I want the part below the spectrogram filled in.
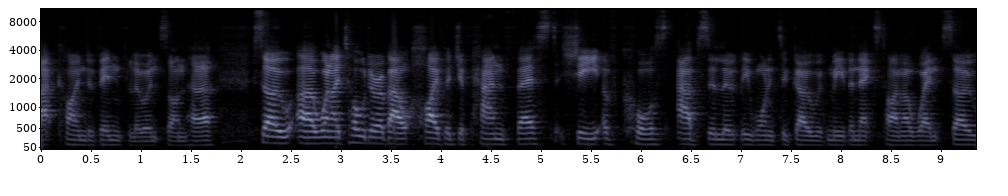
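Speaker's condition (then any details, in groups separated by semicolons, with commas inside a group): No condition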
